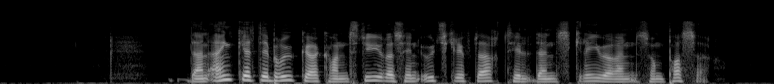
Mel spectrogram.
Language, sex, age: Norwegian, male, 43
